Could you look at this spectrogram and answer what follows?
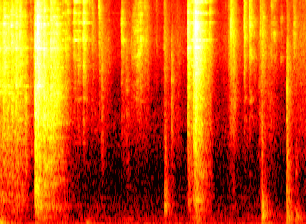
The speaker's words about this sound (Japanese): めちゃくちゃうるさくなるやつでかき回します。うるさくなるやつっていうか、かき泡立て器で。そう、買ったんですよ。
